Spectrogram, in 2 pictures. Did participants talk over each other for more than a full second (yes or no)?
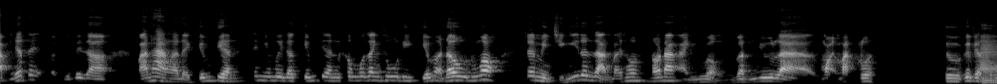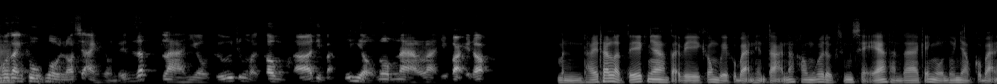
no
